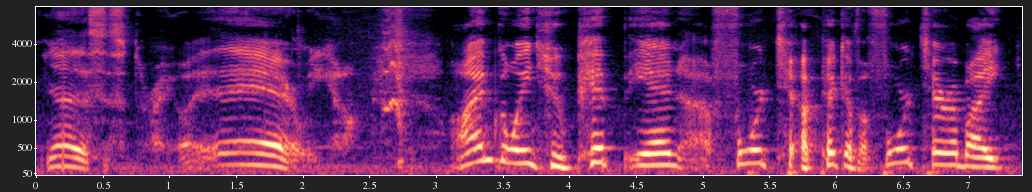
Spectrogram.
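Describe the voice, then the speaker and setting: A man talking casually in a rambling, halting vlog style, blunt and a little salty, with a husky, rough-edged voice. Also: fairly high pitch, a little mellow. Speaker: vlogger.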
